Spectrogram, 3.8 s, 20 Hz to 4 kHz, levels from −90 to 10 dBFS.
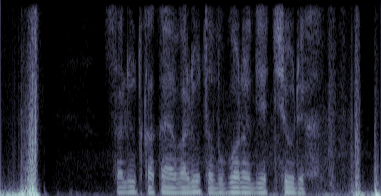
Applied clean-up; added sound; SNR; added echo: none; none; none; none.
